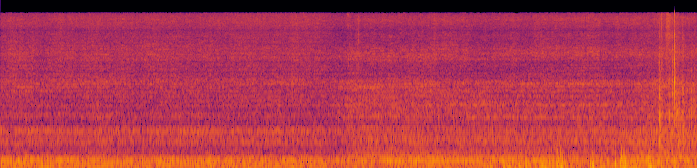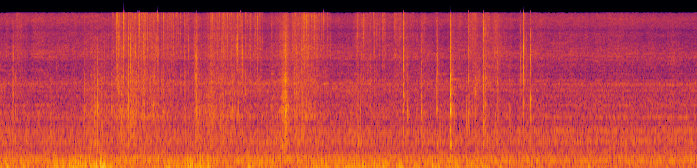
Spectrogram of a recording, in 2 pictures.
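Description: Liquid boils and bubbles steadily.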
